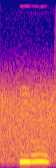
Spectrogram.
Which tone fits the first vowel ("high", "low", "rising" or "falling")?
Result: high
